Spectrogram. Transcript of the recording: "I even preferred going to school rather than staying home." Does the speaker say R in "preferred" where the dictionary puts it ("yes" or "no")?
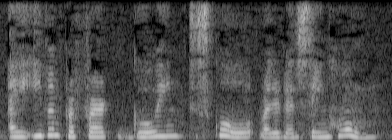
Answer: yes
